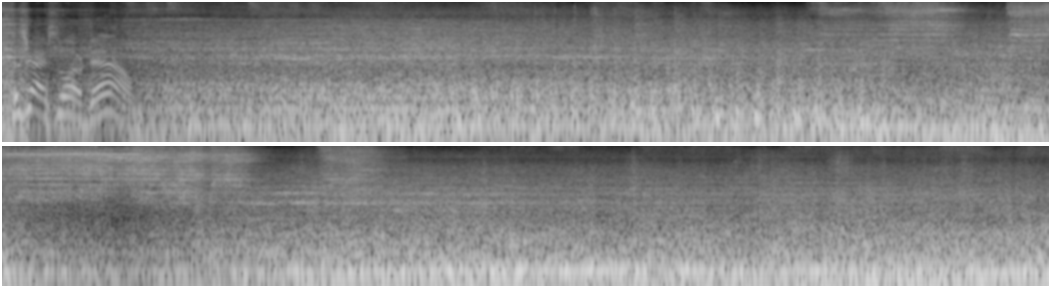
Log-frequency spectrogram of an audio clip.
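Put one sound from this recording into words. A long freight train rumbles past close by, its wheels clattering steadily on the rails.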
